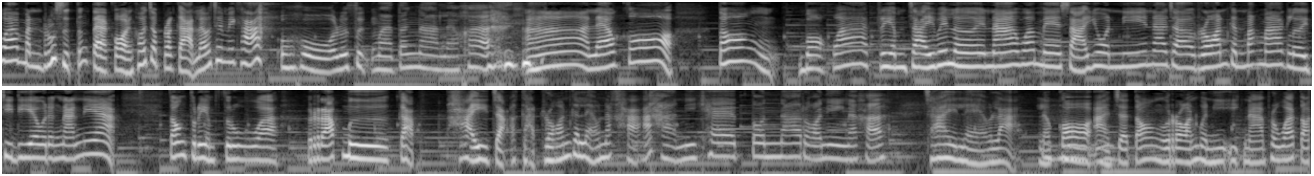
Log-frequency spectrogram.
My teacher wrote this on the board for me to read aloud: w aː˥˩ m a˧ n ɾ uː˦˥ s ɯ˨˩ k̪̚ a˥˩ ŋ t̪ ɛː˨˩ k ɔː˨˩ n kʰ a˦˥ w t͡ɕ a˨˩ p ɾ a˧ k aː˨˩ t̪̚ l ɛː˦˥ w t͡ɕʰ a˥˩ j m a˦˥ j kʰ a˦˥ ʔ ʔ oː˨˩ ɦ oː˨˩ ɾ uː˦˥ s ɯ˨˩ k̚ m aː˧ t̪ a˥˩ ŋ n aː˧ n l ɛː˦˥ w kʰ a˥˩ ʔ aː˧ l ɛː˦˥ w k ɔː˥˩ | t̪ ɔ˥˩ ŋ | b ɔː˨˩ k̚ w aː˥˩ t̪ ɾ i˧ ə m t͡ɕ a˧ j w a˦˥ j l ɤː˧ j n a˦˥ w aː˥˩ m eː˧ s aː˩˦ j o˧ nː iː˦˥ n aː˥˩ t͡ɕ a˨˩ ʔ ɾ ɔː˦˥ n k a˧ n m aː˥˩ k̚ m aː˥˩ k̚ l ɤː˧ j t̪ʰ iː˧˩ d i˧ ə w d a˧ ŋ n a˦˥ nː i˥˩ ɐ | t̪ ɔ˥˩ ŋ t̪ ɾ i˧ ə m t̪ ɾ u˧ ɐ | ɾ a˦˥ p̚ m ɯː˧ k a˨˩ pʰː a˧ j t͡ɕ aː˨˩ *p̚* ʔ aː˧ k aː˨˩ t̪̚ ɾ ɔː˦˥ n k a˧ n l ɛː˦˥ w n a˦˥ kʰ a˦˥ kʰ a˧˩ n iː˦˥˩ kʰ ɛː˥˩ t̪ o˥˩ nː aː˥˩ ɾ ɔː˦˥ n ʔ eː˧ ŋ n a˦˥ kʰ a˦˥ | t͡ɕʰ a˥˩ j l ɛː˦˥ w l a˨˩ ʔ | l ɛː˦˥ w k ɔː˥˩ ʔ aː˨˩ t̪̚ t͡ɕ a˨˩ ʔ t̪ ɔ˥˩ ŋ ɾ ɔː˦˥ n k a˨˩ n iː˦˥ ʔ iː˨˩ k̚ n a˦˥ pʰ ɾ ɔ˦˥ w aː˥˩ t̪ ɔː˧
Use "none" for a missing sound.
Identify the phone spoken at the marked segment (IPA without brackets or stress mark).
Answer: k̚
